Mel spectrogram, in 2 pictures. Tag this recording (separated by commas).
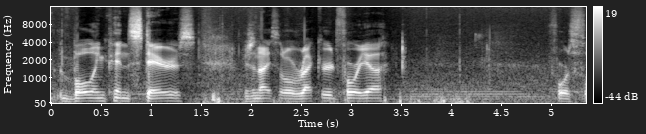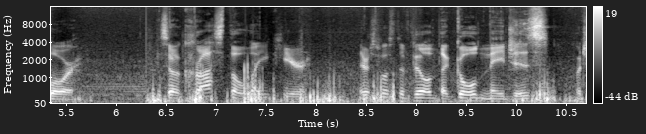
Speech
